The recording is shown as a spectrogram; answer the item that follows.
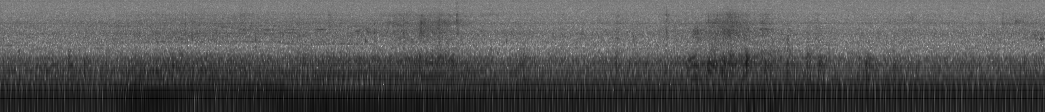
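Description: Nissan Xterra's engine running steadily at low revs as the truck crawls over rocks and mud, the engine note swelling for a couple of seconds about a second in.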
